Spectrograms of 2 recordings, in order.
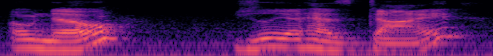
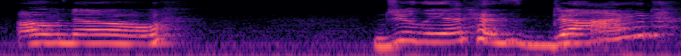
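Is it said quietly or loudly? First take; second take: quietly; loudly. First: It is said quietly, without much force. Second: It is said louder, sounding upset.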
